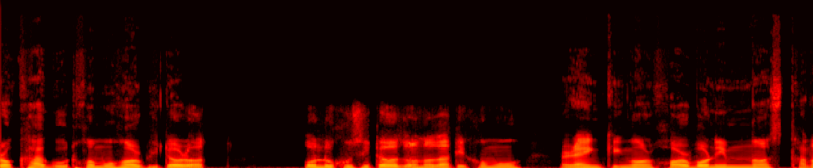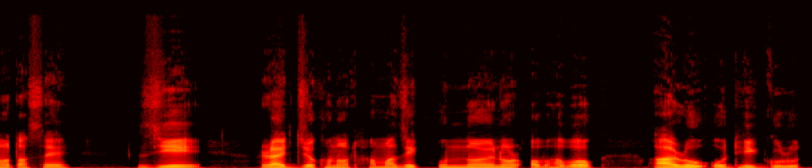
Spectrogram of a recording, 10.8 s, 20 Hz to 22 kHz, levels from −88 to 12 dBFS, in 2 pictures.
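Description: A call bitrate drop hits this speech recording from 1.23 s to 4.15 s. The connection's bandwidth estimate fell, so the encoder was told to spend far fewer bits, which sounds like a fall from about 32 kbps to about 12 kbps. The coarser coding makes the speech rough and watery, and the audio band narrows from 20 kHz to 8 kHz, muffling it. It stays at its worst for 1.85 s before the bitrate recovers.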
